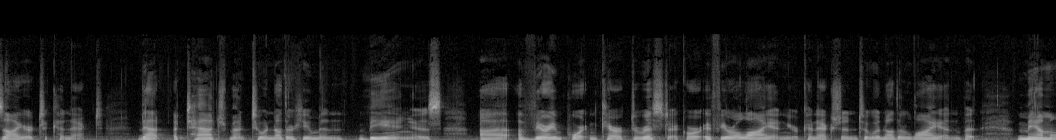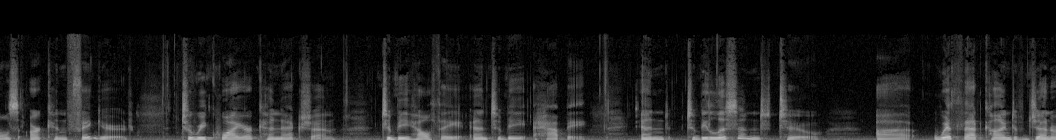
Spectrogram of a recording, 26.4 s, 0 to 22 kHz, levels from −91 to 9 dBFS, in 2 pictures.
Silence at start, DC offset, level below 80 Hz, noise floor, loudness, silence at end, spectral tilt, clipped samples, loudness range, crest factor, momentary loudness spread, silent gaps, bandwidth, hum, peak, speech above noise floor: 0 s; under 0.1%; -60 dBFS; -54 dBFS; -31 LUFS; 0 s; -5 dB/octave; under 0.1%; 2 LU; 18 dB; 14 LU; none; 16.5 kHz; none; -12 dBFS; 23 dB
